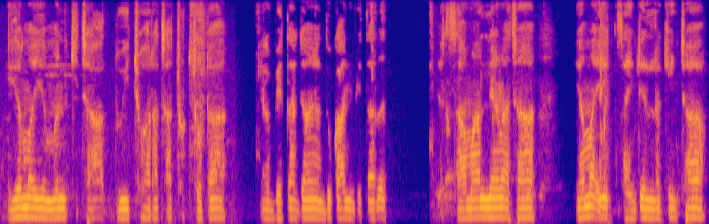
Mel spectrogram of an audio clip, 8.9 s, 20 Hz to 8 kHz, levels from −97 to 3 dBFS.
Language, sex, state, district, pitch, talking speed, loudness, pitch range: Garhwali, male, Uttarakhand, Uttarkashi, 120 Hz, 150 wpm, -18 LUFS, 115-125 Hz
